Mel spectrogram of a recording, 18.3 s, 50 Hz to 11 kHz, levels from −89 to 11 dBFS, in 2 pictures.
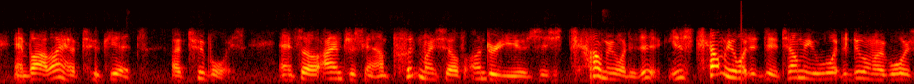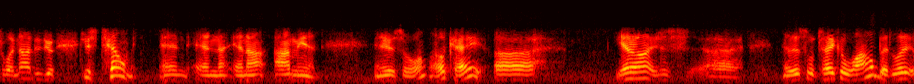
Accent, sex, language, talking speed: American, male, English, 230 wpm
